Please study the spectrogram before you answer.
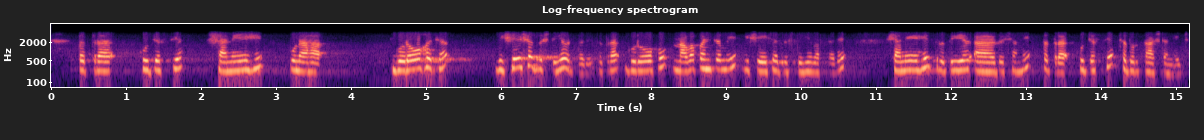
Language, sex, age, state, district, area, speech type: Sanskrit, female, 18-30, Kerala, Palakkad, rural, conversation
